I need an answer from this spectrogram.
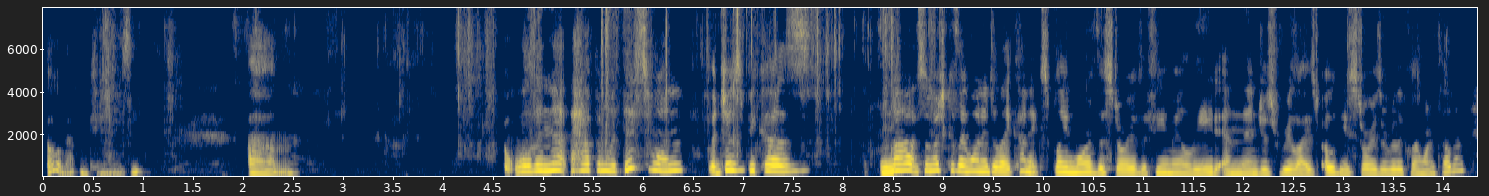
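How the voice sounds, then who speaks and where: Her voice sits on the high side with a warm tone, moving at normal speed and pausing often. The speaker, a young woman running a craft and ASMR channel, rambles casually as she works on a craft, interrupting herself, gushing, poking fun at herself, and wandering off-topic.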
